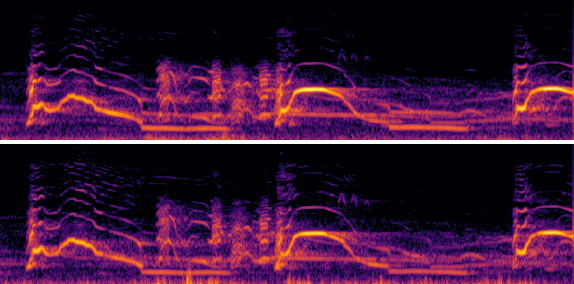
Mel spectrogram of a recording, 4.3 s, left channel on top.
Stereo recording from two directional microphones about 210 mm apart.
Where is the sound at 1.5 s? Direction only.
30° right (ahead or behind).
